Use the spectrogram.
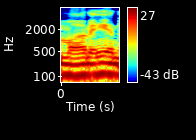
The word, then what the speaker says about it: Monaghan: You can just Google John Monahan. It's with a G.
